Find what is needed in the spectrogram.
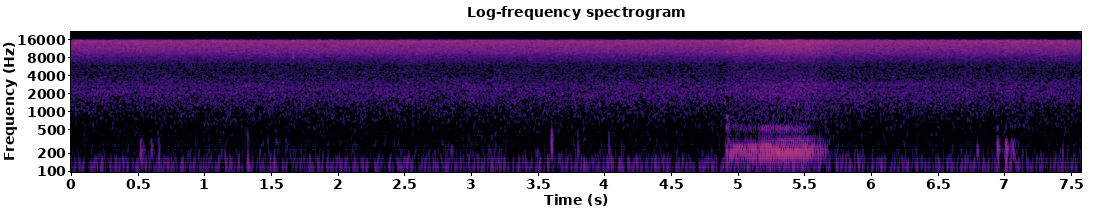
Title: My stomach at 7 AM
